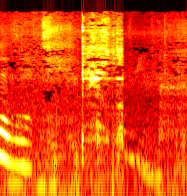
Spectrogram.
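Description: Steel spatula scraping against a metal kadai while turning frying fritters, two short scrapes about half a second apart, with a light sizzle of oil underneath.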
